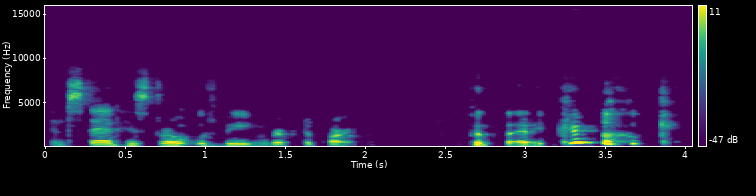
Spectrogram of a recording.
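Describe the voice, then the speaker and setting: Unhurried and lowish in pitch, a woman reads fan fiction aloud and reacts to it casually, giggling and breaking off to comment. She's incredulous and self-deprecating, with free swearing. The recording is dry.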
